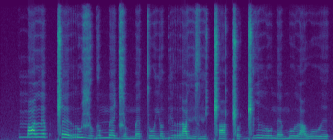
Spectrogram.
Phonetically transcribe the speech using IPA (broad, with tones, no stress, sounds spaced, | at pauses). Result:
mː ɑ˦ lː ɛ˦ p ǁ ɛ˦˨ r u˦ ʑ ʊ˨ ɡ ə˦ mː ɛ˦˨ d͡ʑ ə˨ mː ɛ˨ tː u˨ j ə˨ bʲ ʊ˦ r ɑ˦ vʲ ə˨ z vʲ ə˨ ǁ ɑ˨ ǁ ʊ˨ ɡ͡ǁ i˦ lː u˦ n ɛ˨ m u˦ l ɑ˨ w u˦˨ ɪ̯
